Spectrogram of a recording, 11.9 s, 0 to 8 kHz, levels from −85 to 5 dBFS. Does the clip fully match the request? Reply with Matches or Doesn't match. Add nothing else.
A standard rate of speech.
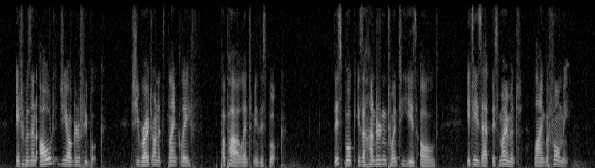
Matches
